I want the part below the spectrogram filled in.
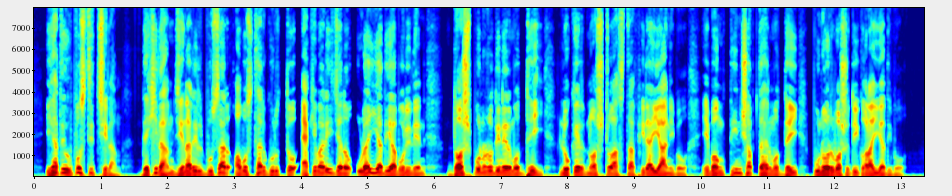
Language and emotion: Bengali, neutral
